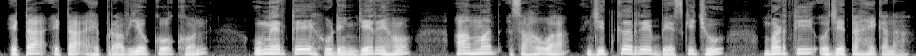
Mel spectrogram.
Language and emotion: Santali, neutral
